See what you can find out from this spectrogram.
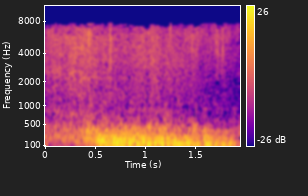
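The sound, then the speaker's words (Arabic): Deep, rolling rumble of thunder over steady heavy rain during a rainstorm, loud and continuous throughout, swelling slightly in the middle. “أوه، صوت الرعد مخيف، لكنه يأتي بالخير، بالمطر.”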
